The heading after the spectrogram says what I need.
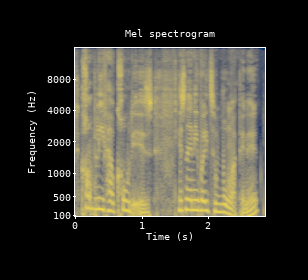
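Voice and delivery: lightly voiced lady, pitched high; high-pitched complaint about the cold; complaining lady. Acting complaining lady in joke.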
